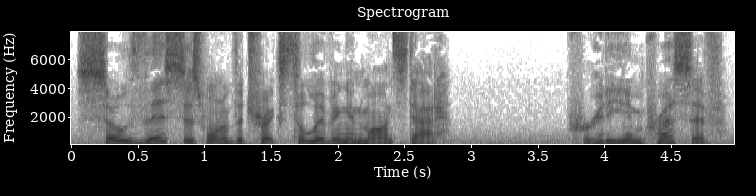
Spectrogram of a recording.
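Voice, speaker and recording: A man playing a young traveler hero in a video game, calm and measured, with a wry, teasing manner. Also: medium pitch, slight background noise, close to an everyday voice. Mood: calm, thoughtful. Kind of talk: English video game voice acting. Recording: music behind the voice. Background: music.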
